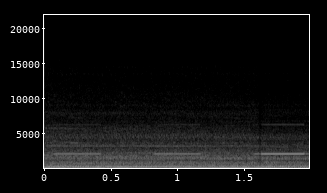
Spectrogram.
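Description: A Peterbilt 389 truck in American Truck Simulator backs up with its reversing alarm sounding, a steady high tone held over a loud, continuous low engine rumble, with no voices.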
